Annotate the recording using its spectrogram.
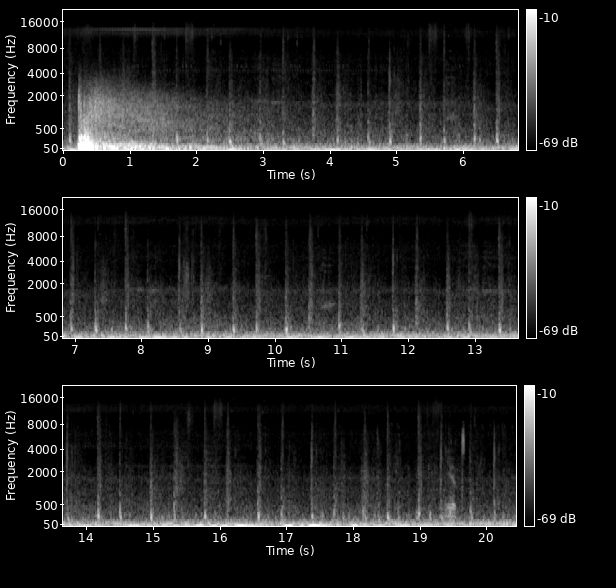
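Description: Footsteps crunch steadily on dry sandy ground.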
